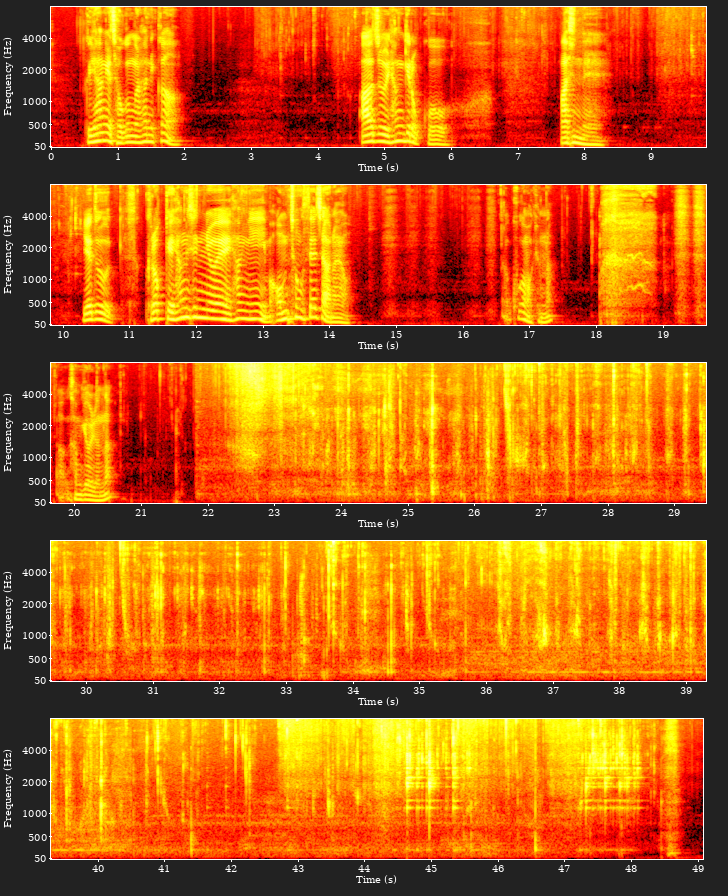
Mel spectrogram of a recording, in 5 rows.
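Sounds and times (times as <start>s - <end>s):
biting and chewing mouth sounds: 20.7s - 48.8s
syrup dripping onto a plate: 44.5s - 48.4s.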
